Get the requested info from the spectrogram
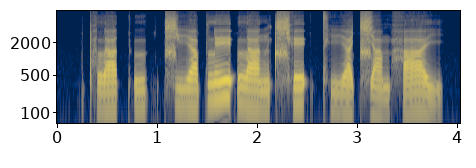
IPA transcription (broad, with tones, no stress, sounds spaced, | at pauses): pʰ l a˦˥ t̚ ʔ ɯ˦˥ k̚ t͡ɕ i˧ a̯ p l e˥˩ ʔ l a˧ n t͡ɕʰ e˦˥ ʔ tʰ i˧ a̯ t͡ɕ a˧ m h a˥˩ j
